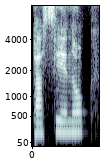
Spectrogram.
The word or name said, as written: pasienok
